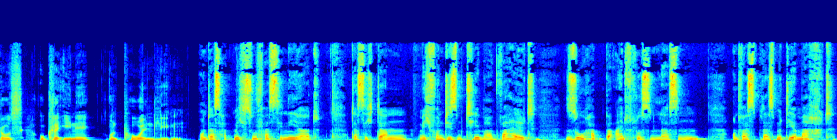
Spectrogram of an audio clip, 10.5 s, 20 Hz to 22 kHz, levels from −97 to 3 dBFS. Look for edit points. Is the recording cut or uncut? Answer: uncut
